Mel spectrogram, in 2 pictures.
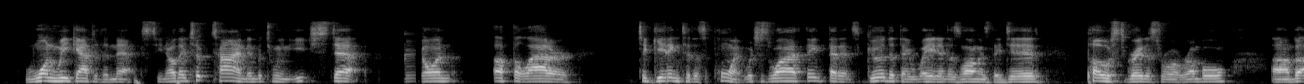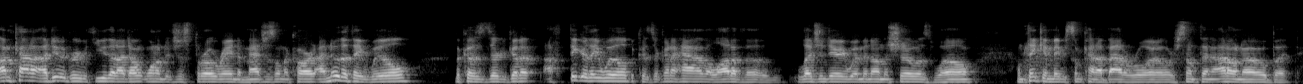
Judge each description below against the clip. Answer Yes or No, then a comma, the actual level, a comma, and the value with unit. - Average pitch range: Yes, average, 3.1 semitones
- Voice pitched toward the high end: No, low, 130 Hz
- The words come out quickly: Yes, fast, 250 wpm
